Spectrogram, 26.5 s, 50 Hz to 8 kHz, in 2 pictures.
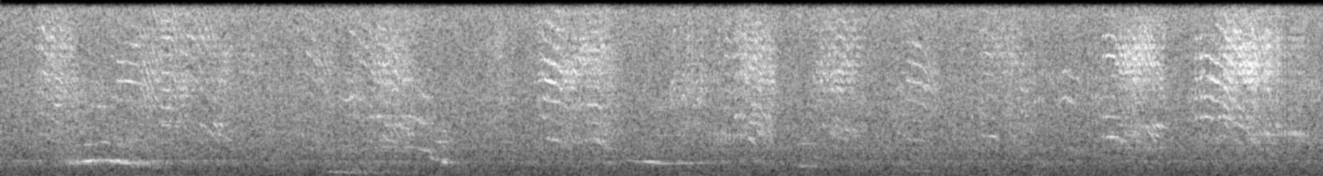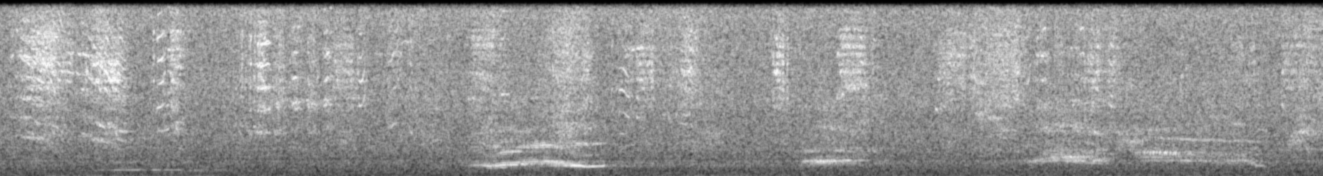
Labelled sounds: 0.8	1.2	humpback whale, 0.80 to 0.86 kHz
1.1	1.5	Pacific white-sided dolphin, 4.1 to 5.3 kHz
3.8	4.4	humpback whale, 1.1 to 2.5 kHz
5.3	5.8	Pacific white-sided dolphin, 4.2 to 5.4 kHz
9.1	9.3	Pacific white-sided dolphin, 3.9 to 4.4 kHz
11.0	11.3	Pacific white-sided dolphin, 1.5 to 1.9 kHz
11.9	12.3	Pacific white-sided dolphin, 3.0 to 5.5 kHz
12.8	13.1	Pacific white-sided dolphin, 1.9 to 2.1 kHz
13.4	14.2	Pacific white-sided dolphin, 1.7 to 5.7 kHz
15.7	16.3	Pacific white-sided dolphin, 1.9 to 5.2 kHz
18.2	18.8	humpback whale, 1.0 to 1.6 kHz
21.3	21.6	humpback whale, 0.80 to 0.93 kHz
21.6	21.9	Pacific white-sided dolphin, 3.9 to 6.0 kHz
23.6	25.2	humpback whale, 0.80 to 2.5 kHz

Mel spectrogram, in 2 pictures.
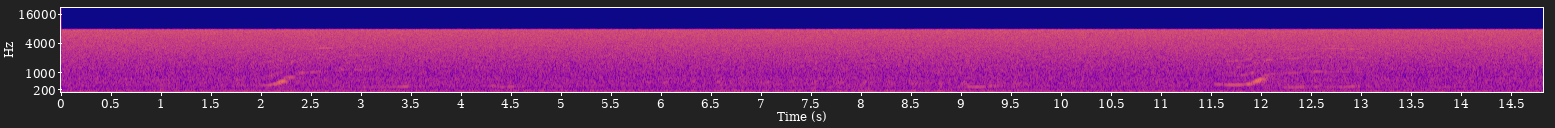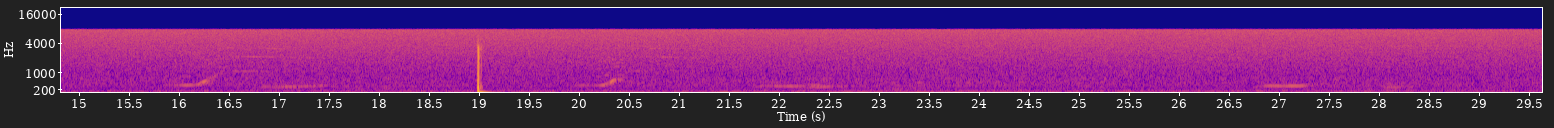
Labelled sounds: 2.3	2.6	humpback whale, 0.93 to 1.1 kHz
12.6	12.9	humpback whale, 3.1 to 3.2 kHz
16.6	16.9	humpback whale, 2.0 to 2.2 kHz
17.5	17.8	humpback whale, 0.96 to 1.1 kHz

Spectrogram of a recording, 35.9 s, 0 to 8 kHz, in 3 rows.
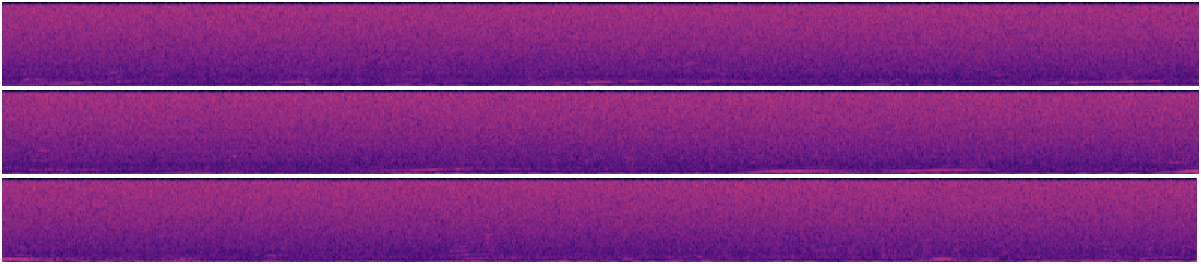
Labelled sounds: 23.6	23.8	humpback whale, 1.1 to 1.2 kHz
28.6	28.8	humpback whale, 0.80 to 0.86 kHz

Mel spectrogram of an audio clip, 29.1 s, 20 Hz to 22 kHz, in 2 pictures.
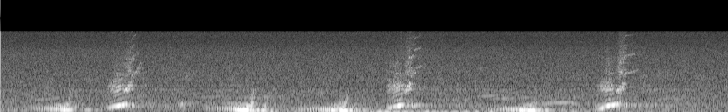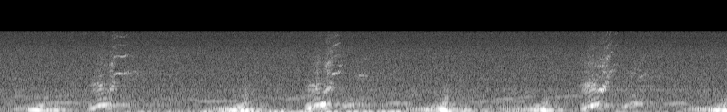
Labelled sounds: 2.1	2.8	humpback whale, 0.80 to 3.6 kHz
7.7	8.5	humpback whale, 0.80 to 2.4 kHz
11.9	12.8	humpback whale, 0.80 to 3.7 kHz
16.3	17.3	humpback whale, 0.80 to 6.9 kHz
20.7	21.0	humpback whale, 0.80 to 1.1 kHz
26.1	26.5	humpback whale, 0.80 to 1.1 kHz

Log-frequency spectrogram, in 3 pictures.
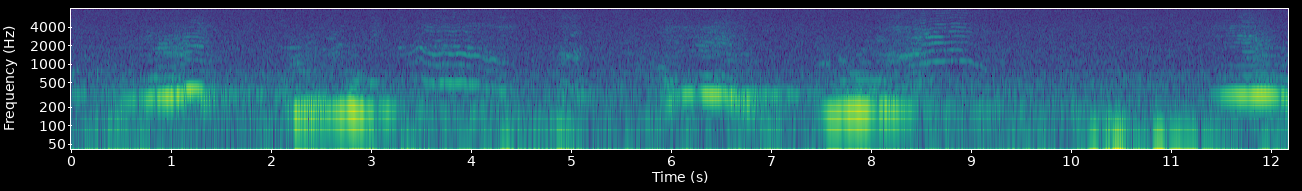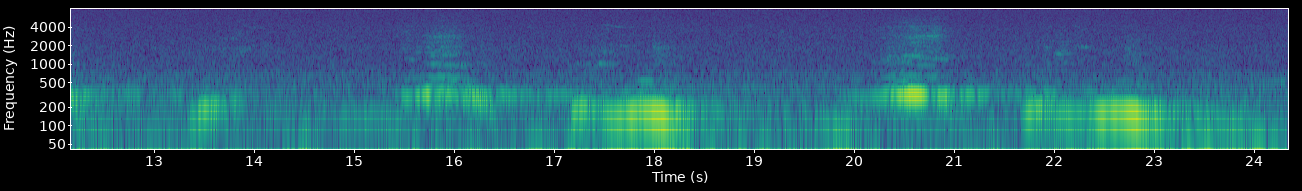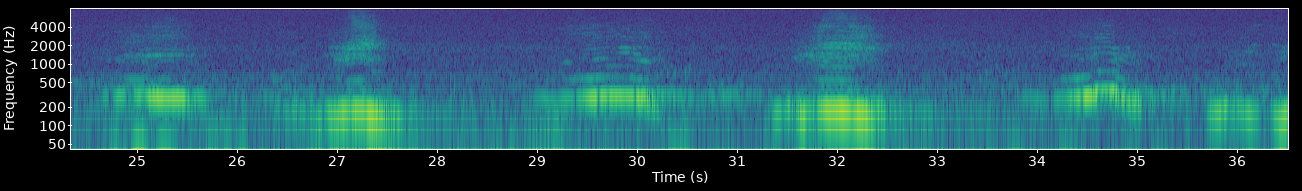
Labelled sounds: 0.8	1.4	humpback whale, 0.99 to 2.8 kHz
2.1	2.3	humpback whale, 1.8 to 2.0 kHz
3.3	4.4	humpback whale, 0.90 to 3.5 kHz
4.9	5.1	humpback whale, 1.1 to 1.5 kHz
6.1	6.4	humpback whale, 1.6 to 1.7 kHz
8.0	9.2	humpback whale, 0.80 to 7.5 kHz
11.4	12.1	humpback whale, 0.83 to 4.2 kHz
15.7	16.2	humpback whale, 0.90 to 2.9 kHz
17.5	17.8	humpback whale, 3.9 to 4.4 kHz
20.5	20.9	humpback whale, 1.2 to 3.1 kHz
24.7	25.5	humpback whale, 1.1 to 3.0 kHz
26.9	27.5	humpback whale, 1.1 to 2.4 kHz
29.3	30.2	humpback whale, 0.99 to 4.4 kHz
31.5	32.4	humpback whale, 1.2 to 5.8 kHz
34.6	35.1	humpback whale, 0.99 to 1.6 kHz

